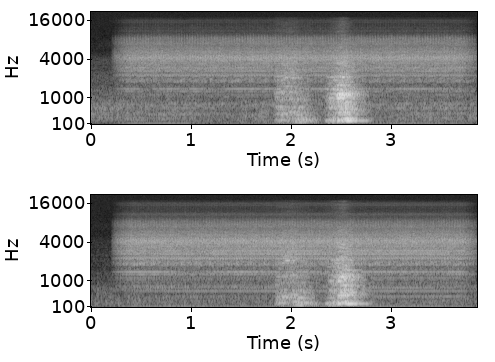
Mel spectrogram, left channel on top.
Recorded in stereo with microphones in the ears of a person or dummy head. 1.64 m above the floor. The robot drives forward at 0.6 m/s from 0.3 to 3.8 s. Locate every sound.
1.8 s sawing: 45° left (ahead or behind), 4.5 m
